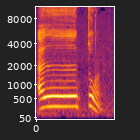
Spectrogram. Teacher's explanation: di sana dinamakan ikhfa hakiki karena ada nun mati bertemu dengan ta, maka dibaca samar. Jadi, teman-teman harus menyamarkan ya bunyinya.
